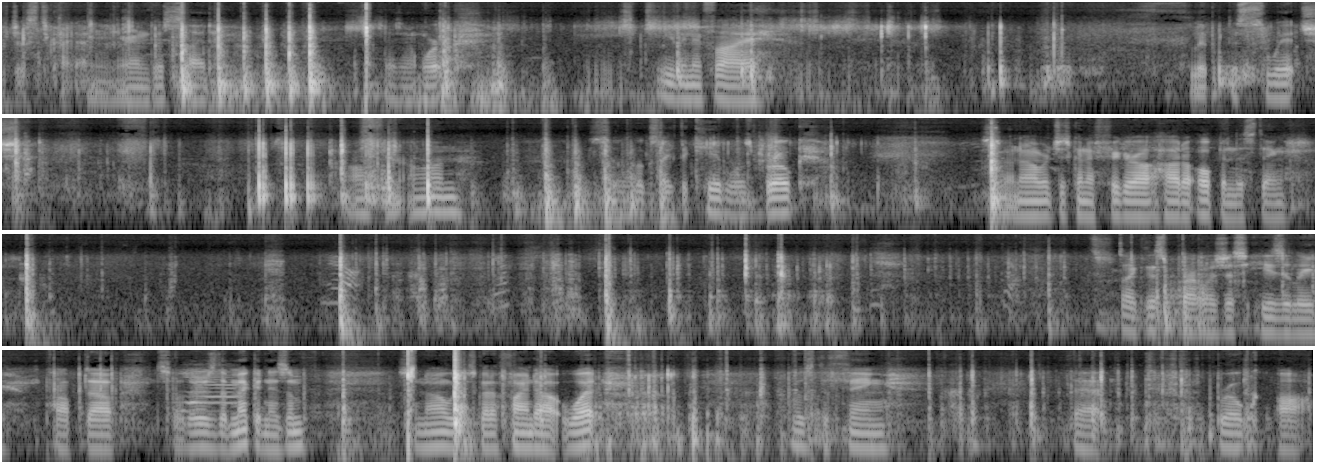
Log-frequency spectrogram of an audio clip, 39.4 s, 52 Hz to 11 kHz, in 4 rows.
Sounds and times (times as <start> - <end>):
Speech: 0.0 - 1.7, 2.9 - 3.6, 4.7 - 5.9, 9.0 - 10.1, 12.5 - 13.4, 14.3 - 16.0, 27.9 - 31.8, 32.6 - 34.2, 35.5 - 36.3, 38.6 - 39.3.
